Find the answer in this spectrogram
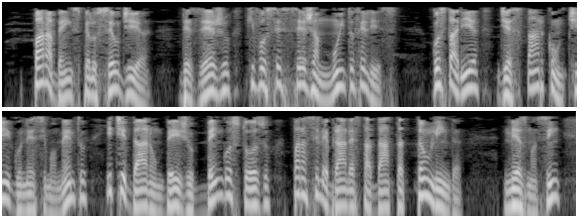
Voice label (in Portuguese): Aniversário Netro Masculino; Aniversarios; Telemensagens 2017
